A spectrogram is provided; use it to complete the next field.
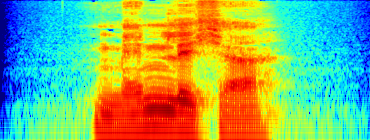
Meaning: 1. comparative degree of männlich 2. inflection of männlich: strong/mixed nominative masculine singular 3. inflection of männlich: strong genitive/dative feminine singular
- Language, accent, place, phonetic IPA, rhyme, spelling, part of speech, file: German, Germany, Berlin, [ˈmɛnlɪçɐ], -ɛnlɪçɐ, männlicher, adjective, De-männlicher.ogg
